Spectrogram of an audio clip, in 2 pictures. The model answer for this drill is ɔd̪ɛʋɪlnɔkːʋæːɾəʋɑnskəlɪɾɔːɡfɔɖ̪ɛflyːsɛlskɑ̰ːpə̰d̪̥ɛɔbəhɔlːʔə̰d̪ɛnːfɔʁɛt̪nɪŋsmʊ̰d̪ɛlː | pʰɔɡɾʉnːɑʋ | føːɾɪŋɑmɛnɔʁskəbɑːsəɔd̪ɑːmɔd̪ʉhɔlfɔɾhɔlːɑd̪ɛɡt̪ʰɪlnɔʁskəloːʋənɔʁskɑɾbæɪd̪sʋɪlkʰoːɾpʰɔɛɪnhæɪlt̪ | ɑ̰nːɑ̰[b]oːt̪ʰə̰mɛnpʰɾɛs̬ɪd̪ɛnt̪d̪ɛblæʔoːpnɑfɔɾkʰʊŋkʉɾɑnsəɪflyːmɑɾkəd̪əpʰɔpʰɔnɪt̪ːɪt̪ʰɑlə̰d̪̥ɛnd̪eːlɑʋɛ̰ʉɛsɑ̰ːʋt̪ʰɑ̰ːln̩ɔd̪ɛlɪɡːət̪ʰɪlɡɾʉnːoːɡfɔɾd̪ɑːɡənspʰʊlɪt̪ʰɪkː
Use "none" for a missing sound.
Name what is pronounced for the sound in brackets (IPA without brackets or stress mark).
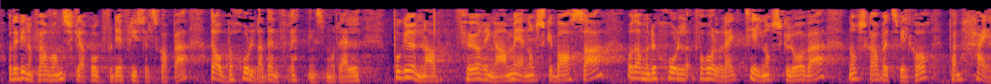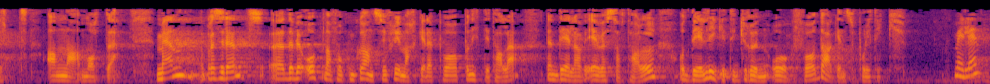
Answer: m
